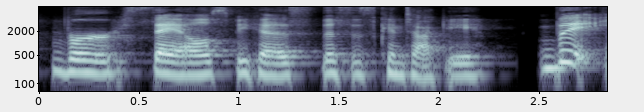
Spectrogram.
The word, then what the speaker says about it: Versailles: Versales road to sales. And yes, it is pronounced Versailles because this is Kentucky.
